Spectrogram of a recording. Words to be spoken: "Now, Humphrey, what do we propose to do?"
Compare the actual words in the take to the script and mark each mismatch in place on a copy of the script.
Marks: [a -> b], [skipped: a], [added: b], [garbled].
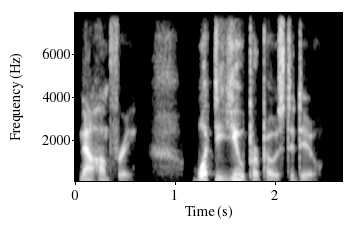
"Now, Humphrey, what do [we -> you] propose to do?"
